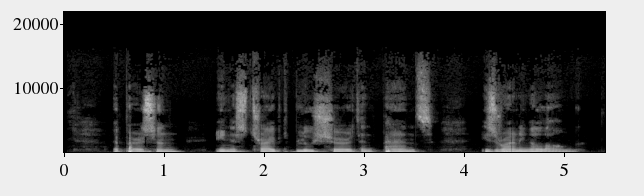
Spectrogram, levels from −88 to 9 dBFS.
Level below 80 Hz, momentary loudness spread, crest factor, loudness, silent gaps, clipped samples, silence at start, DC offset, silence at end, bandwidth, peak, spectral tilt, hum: -40 dBFS; 11 LU; 22 dB; -22 LUFS; none; under 0.1%; 0.5 s; under 0.1%; 0.3 s; 15.5 kHz; -2 dBFS; -4.5 dB/octave; none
